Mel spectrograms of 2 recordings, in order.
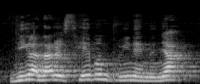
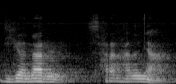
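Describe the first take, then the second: First: Reproachful question. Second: Jesus gently asking Peter, lower and softer, no reproach; tender question. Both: Acted. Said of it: "질책한 것이 아니라".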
